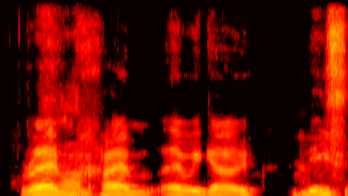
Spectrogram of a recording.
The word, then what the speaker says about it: Reims: Stade Reims, isn't it? Stade Reims. Rem.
